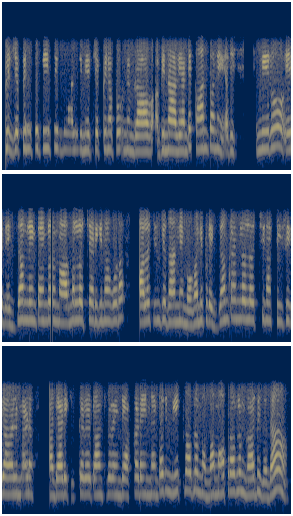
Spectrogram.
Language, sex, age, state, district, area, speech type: Telugu, other, 18-30, Telangana, Mahbubnagar, rural, conversation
